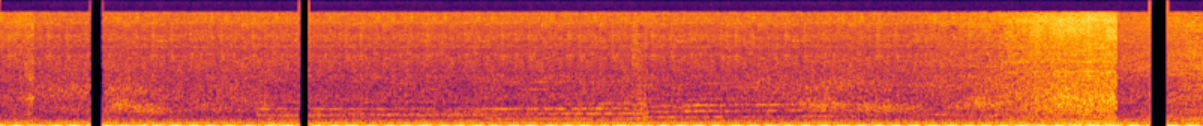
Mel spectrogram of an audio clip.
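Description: A car engine idles with a low, steady, throbbing rumble.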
